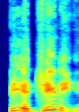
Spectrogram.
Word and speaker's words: Biagini: Biagini. It's like Biagini. They're big. You gotta pretend like you're in an Italian restaurant. Biagini.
